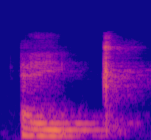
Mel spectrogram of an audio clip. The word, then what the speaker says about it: ache: let's have a look so the pronunciation is ache ache so hopefully nobody is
